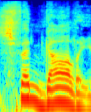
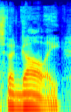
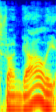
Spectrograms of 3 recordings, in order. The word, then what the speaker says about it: Svengali: I didn't care for the pronunciation of Svengali um I mean again fantastic work amazing and I'm not picking nits here uh but I will say when the guy says fungali I got a shiver I was like I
